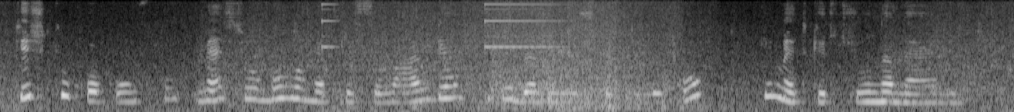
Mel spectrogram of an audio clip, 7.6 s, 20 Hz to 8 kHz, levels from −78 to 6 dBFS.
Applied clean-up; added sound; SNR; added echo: none; Waves, surf + Keyboard (musical); 7 dB; none.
